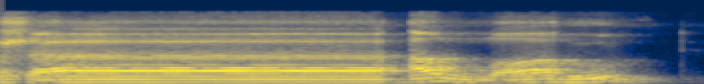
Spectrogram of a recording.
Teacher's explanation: Walau sya Allahu syin fathah alif mad thobi'i. Tetapi karena bertemu dengan huruf hamzah dalam satu kata maka menjadi mad wajib muttasil. Dibaca panjang harus lima harakat. Allahnya dibaca tebal karena harakat di depannya fathah.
